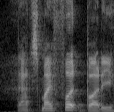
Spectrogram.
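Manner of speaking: gentle, knowing, tender, wise voice. Retelling the first time they met, imitating Isaac's wise, tender voice. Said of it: "in his very wise and tender voice".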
